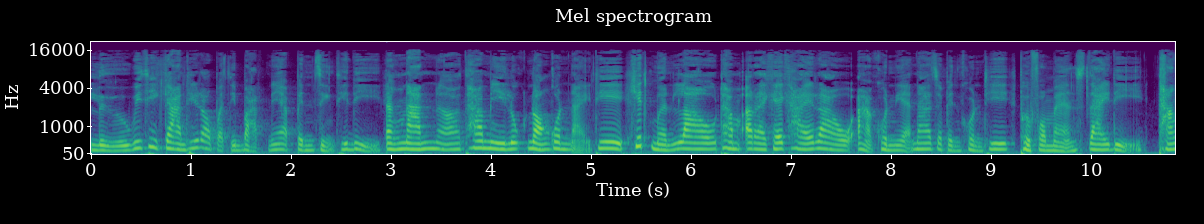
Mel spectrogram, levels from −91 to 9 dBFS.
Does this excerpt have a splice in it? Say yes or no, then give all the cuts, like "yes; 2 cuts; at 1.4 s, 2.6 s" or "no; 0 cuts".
no; 0 cuts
